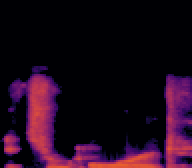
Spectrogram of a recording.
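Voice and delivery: whispered speech. Speaker retells what they said to a man back then; retelling a whisper. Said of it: "I even whispered".

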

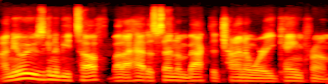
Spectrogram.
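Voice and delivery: ordinary talk

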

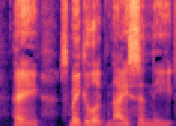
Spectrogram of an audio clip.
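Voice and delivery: ordinary delivery

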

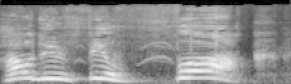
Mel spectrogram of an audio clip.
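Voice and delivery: mock, very high shrieking scream. Recalling going on stage, the speaker re-enacts screaming at the crowd: retelling own scream. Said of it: "I was screaming like "fuck!"".

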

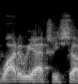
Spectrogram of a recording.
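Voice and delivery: ordinary talk

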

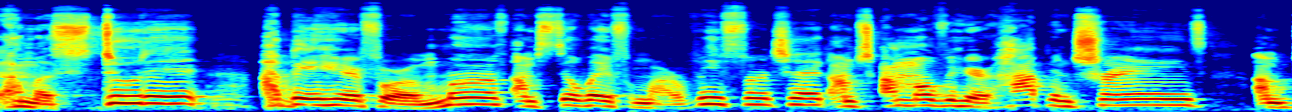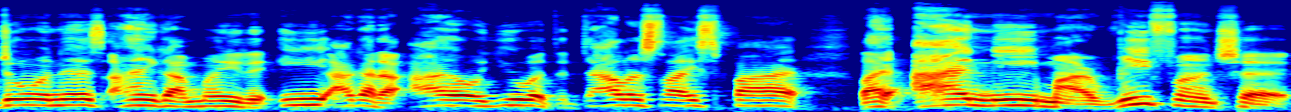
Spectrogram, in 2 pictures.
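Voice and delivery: mock crying, high, tearful and livid rant. A student retells going off at those giving the runaround, reenacting going off while crying. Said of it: "And I'm going off, snot coming out of my nose. I'm crying".

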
